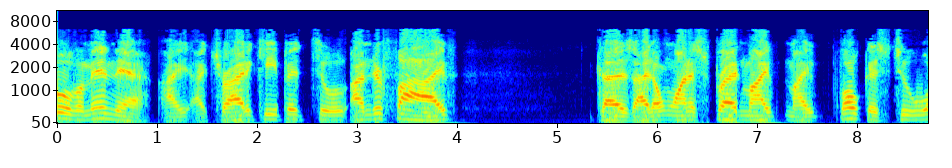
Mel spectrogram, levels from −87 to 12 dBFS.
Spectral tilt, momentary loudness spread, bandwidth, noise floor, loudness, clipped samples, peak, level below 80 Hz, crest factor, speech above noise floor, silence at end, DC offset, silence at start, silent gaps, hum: -4 dB/octave; 9 LU; 6.6 kHz; -70 dBFS; -17 LUFS; under 0.1%; -4 dBFS; -46 dBFS; 14 dB; 53 dB; 0 s; under 0.1%; 0 s; none; none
